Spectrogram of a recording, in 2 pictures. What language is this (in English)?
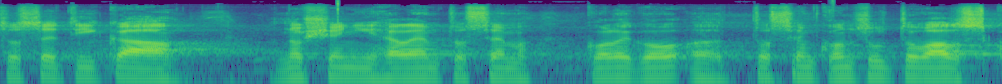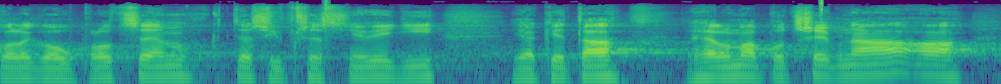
Czech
